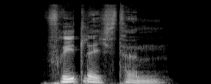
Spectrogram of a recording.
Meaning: strong dative masculine/neuter singular superlative degree of friedlich
- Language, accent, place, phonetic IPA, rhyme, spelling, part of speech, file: German, Germany, Berlin, [ˈfʁiːtlɪçstəm], -iːtlɪçstəm, friedlichstem, adjective, De-friedlichstem.ogg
